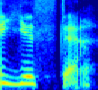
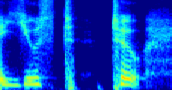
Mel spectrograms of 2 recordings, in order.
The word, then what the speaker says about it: used to: So the silent d in the pronunciation of used to, we say used to. Yes, so we don't say used to, used to pronunciation.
